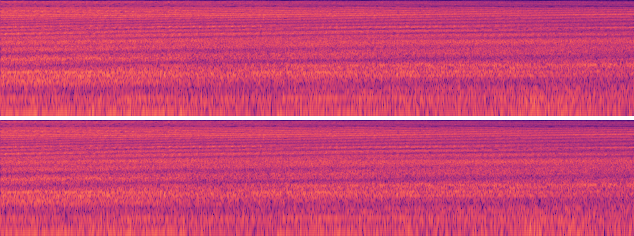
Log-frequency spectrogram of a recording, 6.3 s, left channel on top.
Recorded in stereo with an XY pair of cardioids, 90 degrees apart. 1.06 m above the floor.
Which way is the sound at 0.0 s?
10° left.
